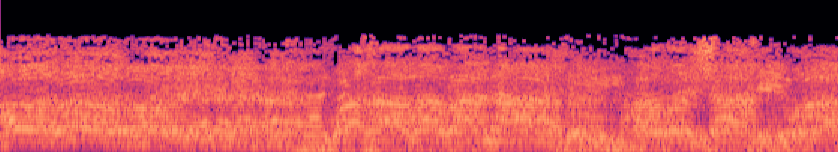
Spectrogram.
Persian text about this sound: شعارهای فرهنگیان در شهرهای ایران.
